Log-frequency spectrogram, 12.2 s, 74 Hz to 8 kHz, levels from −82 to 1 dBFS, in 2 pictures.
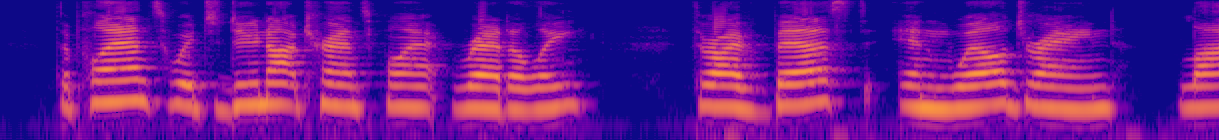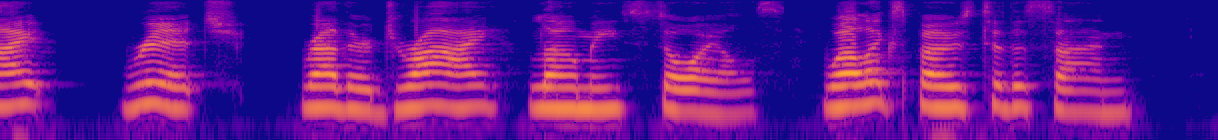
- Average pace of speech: No, slow, 115 wpm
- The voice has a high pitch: Yes, high, 225 Hz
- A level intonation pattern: Yes, narrow, 1.7 semitones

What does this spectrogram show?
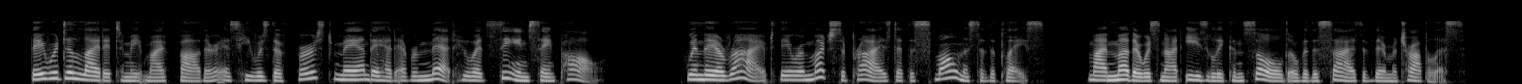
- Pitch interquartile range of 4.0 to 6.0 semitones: Yes, average, 4.6 semitones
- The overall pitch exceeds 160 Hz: Yes, high, 190 Hz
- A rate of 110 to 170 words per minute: No, average, 185 wpm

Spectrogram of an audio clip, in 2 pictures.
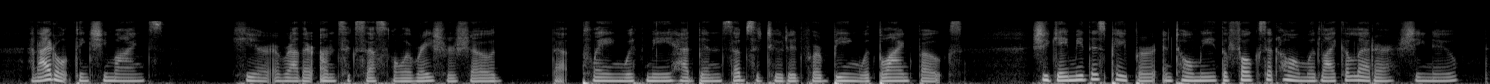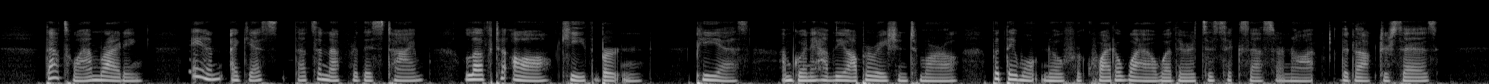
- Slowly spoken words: No, average, 170 wpm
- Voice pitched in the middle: Yes, medium, 170 Hz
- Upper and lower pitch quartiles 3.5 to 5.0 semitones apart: No, average, 2.7 semitones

